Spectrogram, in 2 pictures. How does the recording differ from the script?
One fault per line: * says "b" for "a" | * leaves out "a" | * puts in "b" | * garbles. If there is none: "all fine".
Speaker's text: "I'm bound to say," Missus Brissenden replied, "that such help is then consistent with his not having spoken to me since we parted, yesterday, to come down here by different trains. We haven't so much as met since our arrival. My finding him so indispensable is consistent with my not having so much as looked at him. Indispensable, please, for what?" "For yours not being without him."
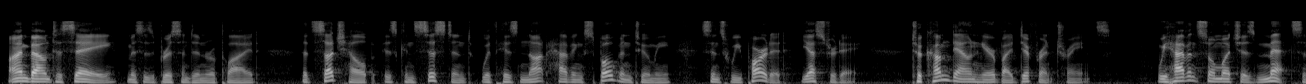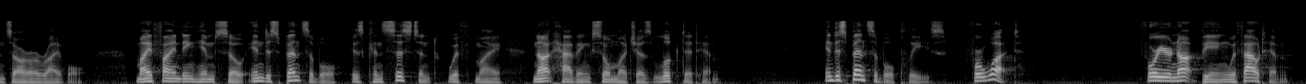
* leaves out "then"
* says "your" for "yours"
